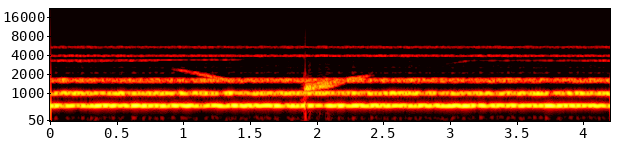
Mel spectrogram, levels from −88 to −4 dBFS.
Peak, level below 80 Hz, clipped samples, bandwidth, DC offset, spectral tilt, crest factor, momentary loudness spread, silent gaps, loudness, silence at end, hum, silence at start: -14 dBFS; -88 dBFS; under 0.1%; 5.8 kHz; under 0.1%; -3.5 dB/octave; 10 dB; 1 LU; none; -25 LUFS; 0 s; none; 0 s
